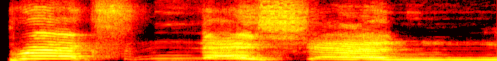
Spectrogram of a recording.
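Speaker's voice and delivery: very high, very slow drawn-out call; stretched hype shout. Real, not acted. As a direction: stretch it like an arena announcer. Hyping his fan base.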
